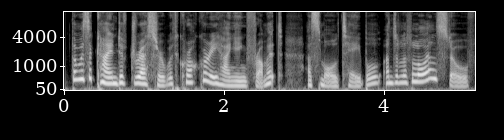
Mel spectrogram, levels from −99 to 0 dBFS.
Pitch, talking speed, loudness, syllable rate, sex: 220 Hz, 220 wpm, -19 LUFS, 5.9 syllables/s, female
